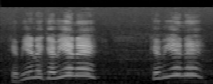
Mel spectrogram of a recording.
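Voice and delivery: high, loud alarmed cry; frightened yell; panicked shout. Real, not acted. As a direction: warn in sheer panic. Dog charging at him.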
